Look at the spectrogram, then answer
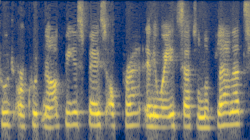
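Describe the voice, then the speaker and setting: A woman speaks with a Dutch accent at a fairly high pitch. Her intonation stays fairly even. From Netherlands. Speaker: science fiction writer. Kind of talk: panel discussion.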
